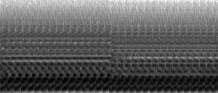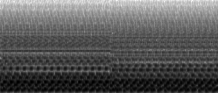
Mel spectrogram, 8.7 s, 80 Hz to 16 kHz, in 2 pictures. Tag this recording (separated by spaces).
110bpm synth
